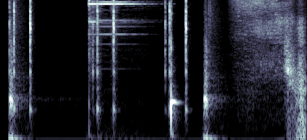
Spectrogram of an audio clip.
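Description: Animated subscribe-button sound effects: two quick clicks, a short ringing bell chime, another pop and click, then a whoosh near the end.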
